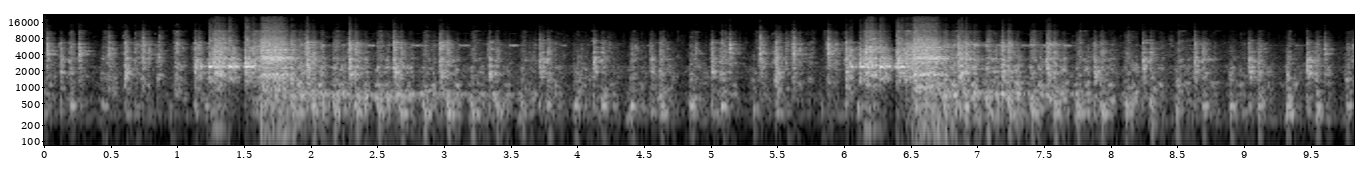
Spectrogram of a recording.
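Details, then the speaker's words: Nelson Little Jumbo 1 1/2 HP hit-and-miss engine after governor repair (worn part fixed); sharp firing bang about every 4.5 seconds, then long coast with valve clicks as the governor part holds the valve open; finding: normal hit-and-miss running. "Every time it slows down, this goes in and holds that valve open. It goes back and takes off."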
